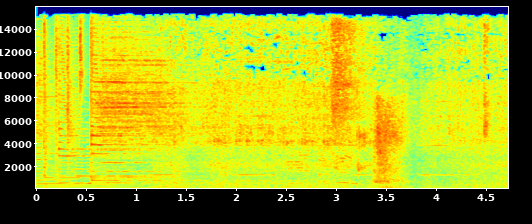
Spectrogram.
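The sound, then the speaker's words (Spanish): Heavy construction noise from the A5 road tunnel works in Madrid: a loud, continuous rumble of engines and machinery with a brief hissing burst near the end. “Pues este es el ruido que escuchan prácticamente todas las horas del día los vecinos que tienen sus casas, fíjate, a un metro de las vallas de las obras de soterramiento de la A5.”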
